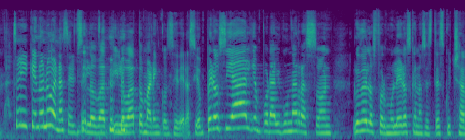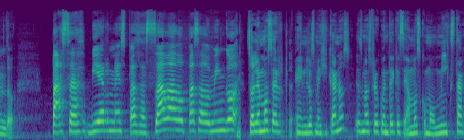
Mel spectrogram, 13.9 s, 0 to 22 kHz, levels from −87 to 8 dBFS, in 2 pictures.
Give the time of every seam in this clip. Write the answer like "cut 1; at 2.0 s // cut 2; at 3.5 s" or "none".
cut 1; at 1.2 s // cut 2; at 10.6 s

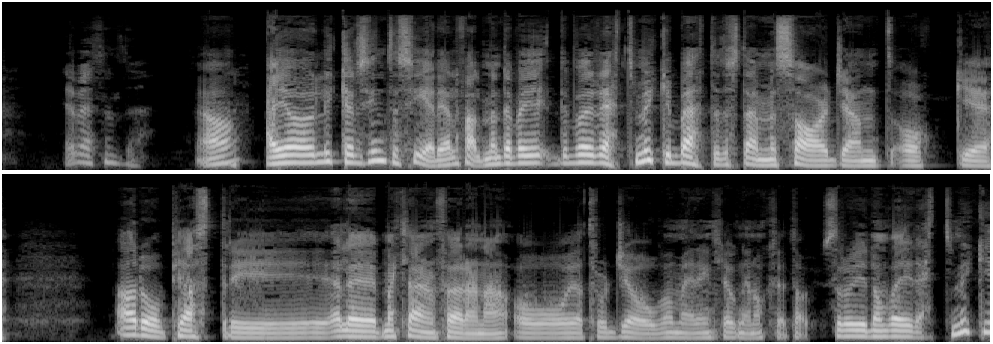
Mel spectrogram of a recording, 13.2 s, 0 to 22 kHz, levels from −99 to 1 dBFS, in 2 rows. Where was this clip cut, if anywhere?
none

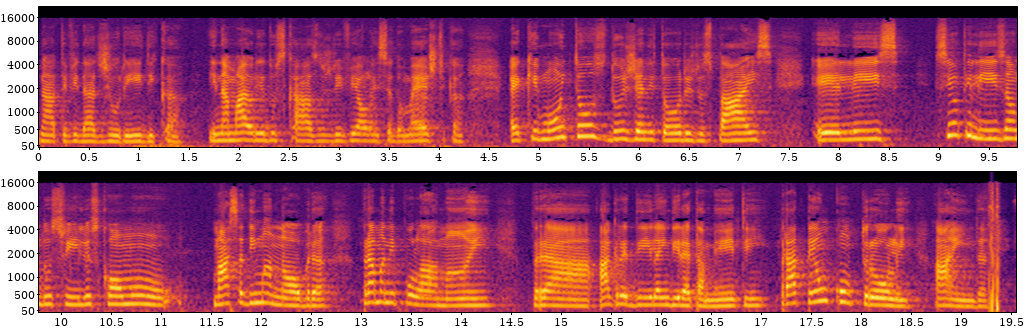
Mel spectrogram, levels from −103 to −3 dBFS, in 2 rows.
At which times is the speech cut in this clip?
none

